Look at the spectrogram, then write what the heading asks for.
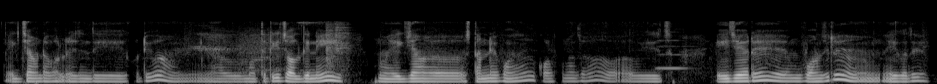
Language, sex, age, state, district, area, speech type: Odia, male, 18-30, Odisha, Jagatsinghpur, rural, spontaneous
